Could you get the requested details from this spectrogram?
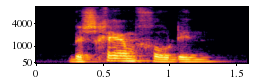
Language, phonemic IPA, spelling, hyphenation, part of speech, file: Dutch, /bəˈsxɛrm.ɣoːˌdɪn/, beschermgodin, be‧scherm‧go‧din, noun, Nl-beschermgodin.ogg
- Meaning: tutelary goddess, guardian goddess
